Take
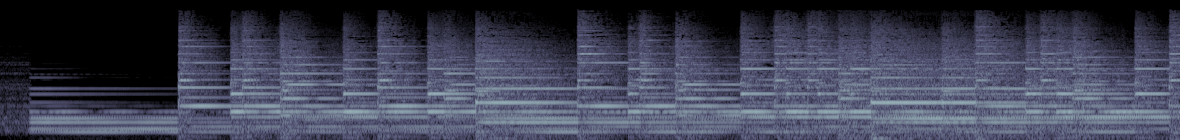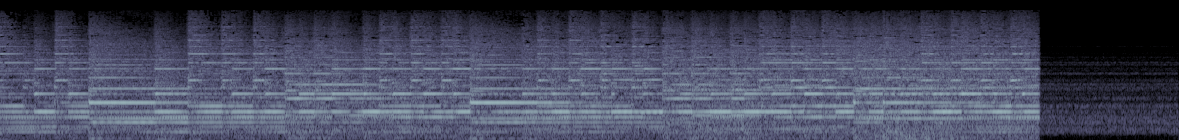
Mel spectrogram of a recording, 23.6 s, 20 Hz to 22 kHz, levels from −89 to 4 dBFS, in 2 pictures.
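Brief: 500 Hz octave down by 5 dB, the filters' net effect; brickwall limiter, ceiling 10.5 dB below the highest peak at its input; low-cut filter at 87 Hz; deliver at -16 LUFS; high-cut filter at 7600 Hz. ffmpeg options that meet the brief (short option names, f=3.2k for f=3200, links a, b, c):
-af "highpass=87,lowpass=7.6k,equalizer=f=500:t=o:g=-7,volume=19.5dB,alimiter=limit=-9.5dB:level=0:latency=1"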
